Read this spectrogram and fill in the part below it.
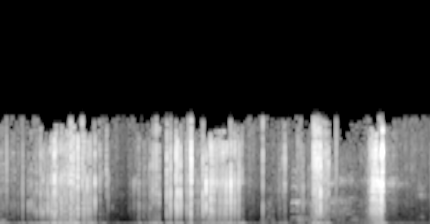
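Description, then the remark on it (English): A deck of playing cards being shuffled for a card game, with several rapid papery riffles and crisp flutters arriving in uneven bursts, the loudest near the end, and no one speaking. “Go ahead and shuffle.”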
